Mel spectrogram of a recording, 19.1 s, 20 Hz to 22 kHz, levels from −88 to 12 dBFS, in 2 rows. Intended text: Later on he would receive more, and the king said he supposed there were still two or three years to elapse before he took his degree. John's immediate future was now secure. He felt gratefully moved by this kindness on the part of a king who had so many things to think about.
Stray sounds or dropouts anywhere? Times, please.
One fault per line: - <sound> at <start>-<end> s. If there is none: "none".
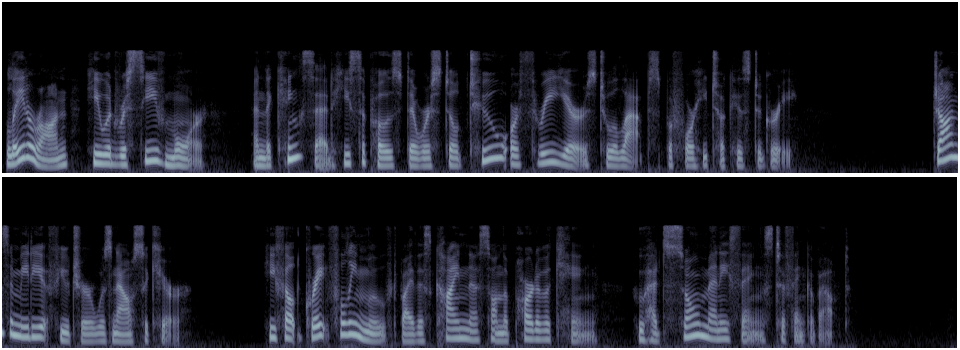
none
